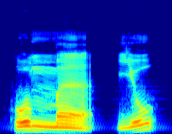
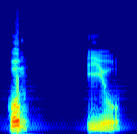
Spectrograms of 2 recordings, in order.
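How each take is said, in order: First: The m bounces off with an extra echo. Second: The m is cut off with a jolt.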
